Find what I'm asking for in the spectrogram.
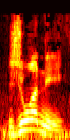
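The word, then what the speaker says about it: Joigny: Is that how you pronounce it? – Joigni. – Thank you. Joigni.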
